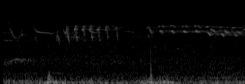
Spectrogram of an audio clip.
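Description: Small birds chirping in quick runs of short high notes, over a faint low rumble with two soft thuds.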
